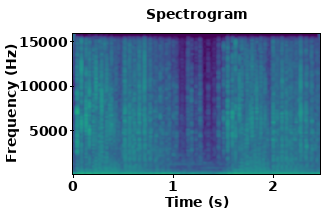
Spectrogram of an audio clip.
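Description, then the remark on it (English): A loud, deep engine of an old Harley motorcycle with heavy pipes rumbles, throttling back briefly in the middle before the revving swells again, as the rider goes along a highway by a farm just outside Huntsville on his way to work. “He had some real nice pipes on that old hog, and the sound would echo across into the window.”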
